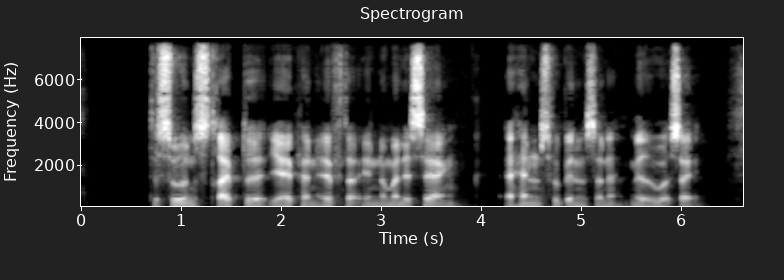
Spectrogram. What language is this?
Danish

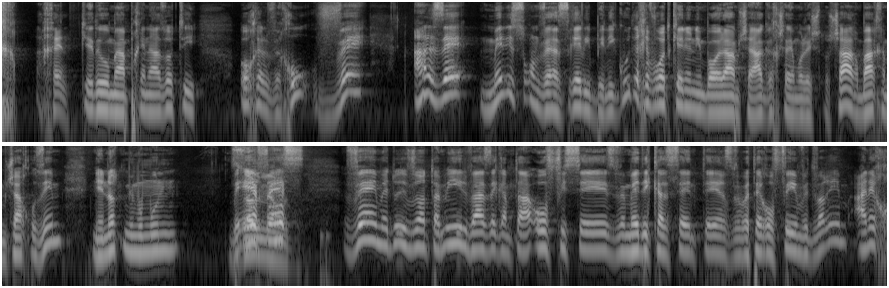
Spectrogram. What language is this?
Hebrew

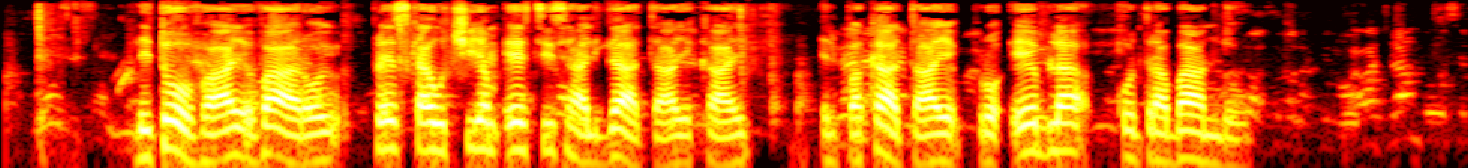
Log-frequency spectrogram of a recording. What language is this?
Esperanto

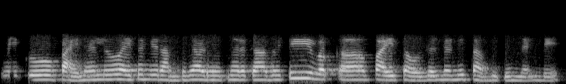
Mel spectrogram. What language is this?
Telugu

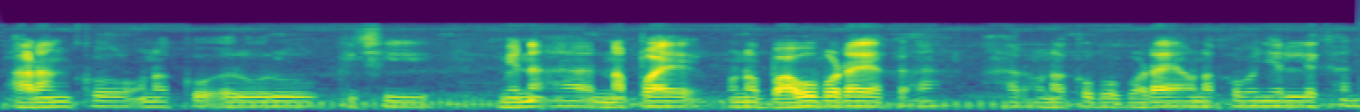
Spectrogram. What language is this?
Santali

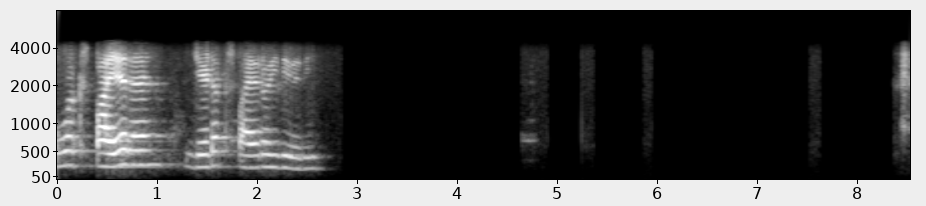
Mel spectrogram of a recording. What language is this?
Dogri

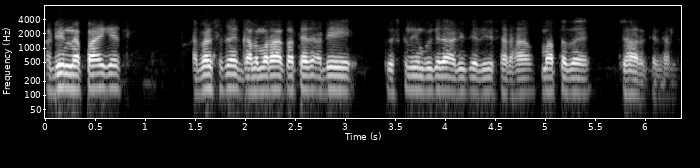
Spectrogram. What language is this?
Santali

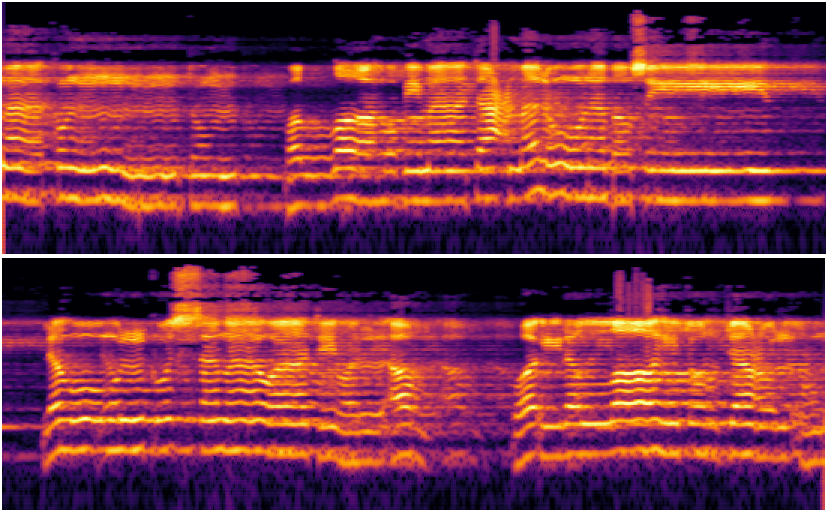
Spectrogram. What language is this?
Arabic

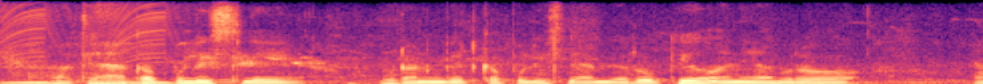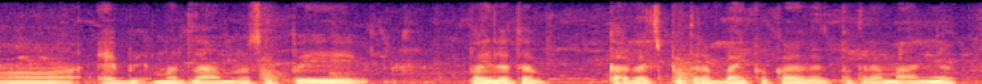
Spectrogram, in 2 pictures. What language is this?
Nepali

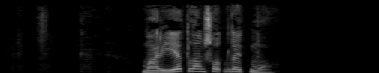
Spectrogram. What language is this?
Mari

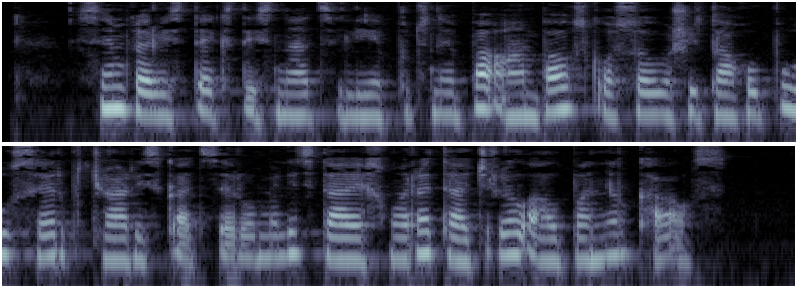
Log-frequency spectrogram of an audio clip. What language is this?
Georgian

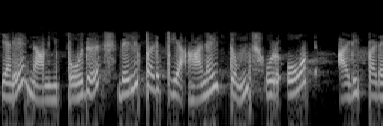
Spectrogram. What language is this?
Tamil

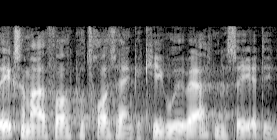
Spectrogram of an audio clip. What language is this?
Danish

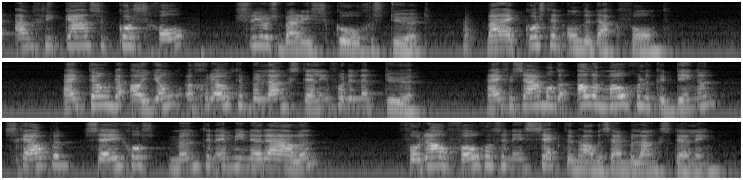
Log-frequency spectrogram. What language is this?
Dutch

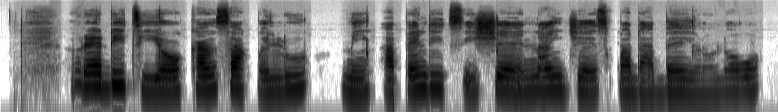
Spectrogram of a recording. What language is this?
Yoruba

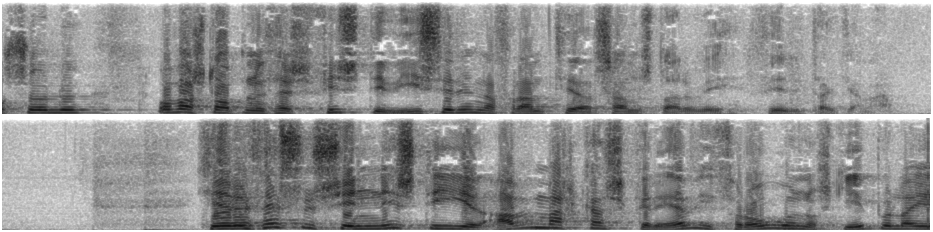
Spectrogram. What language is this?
Icelandic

